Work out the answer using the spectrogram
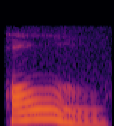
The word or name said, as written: whole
